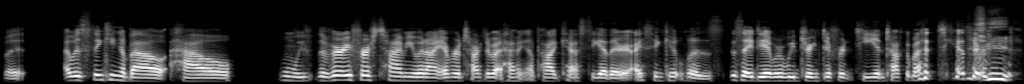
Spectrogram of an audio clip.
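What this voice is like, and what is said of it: Slightly sick-sounding voice. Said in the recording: “I have been kind of sick for almost a month now ... You can probably hear it in my voice a little bit.”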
